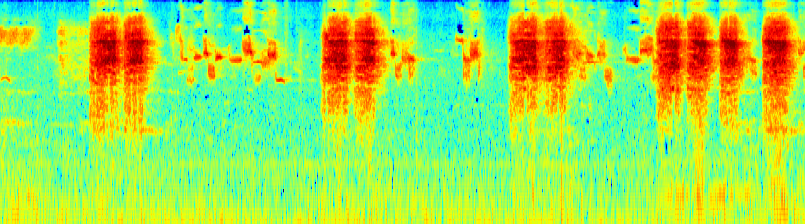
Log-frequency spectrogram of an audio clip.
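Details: Racket-tailed treepie recorded as a photography lure: rough, scratchy double calls alternate with bubbling, chattering notes, ending in a run of four grating bursts.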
